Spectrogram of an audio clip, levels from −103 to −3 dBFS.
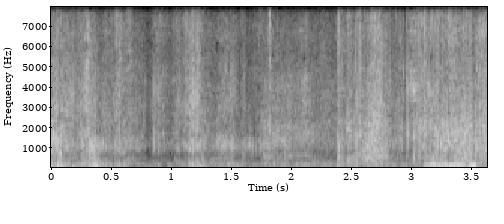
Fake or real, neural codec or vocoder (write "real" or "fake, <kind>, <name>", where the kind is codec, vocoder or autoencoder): real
